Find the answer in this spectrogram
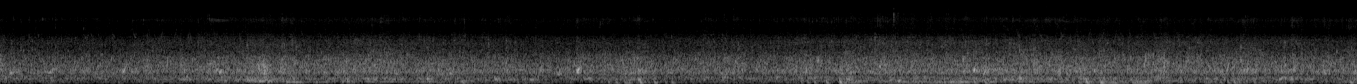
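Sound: flowing river water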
